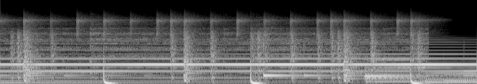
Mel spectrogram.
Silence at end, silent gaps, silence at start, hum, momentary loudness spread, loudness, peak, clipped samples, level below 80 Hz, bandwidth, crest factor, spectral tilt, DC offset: 0 s; none; 0 s; none; 4 LU; -11 LUFS; 0 dBFS; under 0.1%; -22 dBFS; 11.5 kHz; 10 dB; -4.5 dB/octave; under 0.1%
